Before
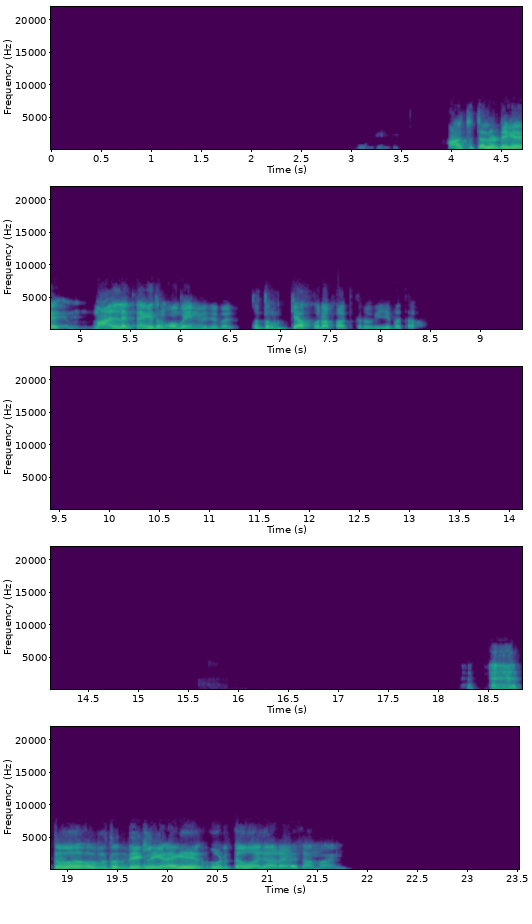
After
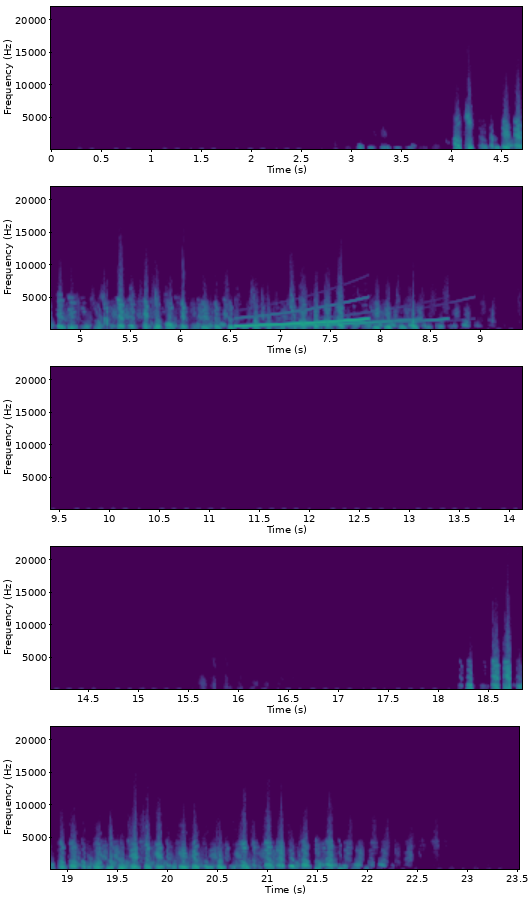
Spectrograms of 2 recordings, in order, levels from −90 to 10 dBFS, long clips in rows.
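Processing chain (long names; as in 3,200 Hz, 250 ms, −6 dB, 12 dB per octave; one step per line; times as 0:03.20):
mains-hum notches 60/120/180/240/300/360/420/480/540/600 Hz
brickwall limiter −22 dBFS, peak gain reduction 10 dB
reversed playback
downward compressor 5 to 1, threshold −41 dBFS, peak gain reduction 13 dB
reversed playback
gate pattern ".x.xxx.xxxx" 194 BPM −24 dB
granular cloud 80 ms, grains 8.2 per second, spray 11 ms, pitch spread up and down by 0 semitones
pitch-shifted copies added −3 semitones −15 dB, +3 semitones −2 dB, +4 semitones −16 dB
sound drawn into the spectrogram rise, 0:06.53–0:07.89, 580–1,700 Hz −43 dBFS
soft clipping −40 dBFS, distortion −13 dB
echo through a band-pass that steps 265 ms, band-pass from 330 Hz, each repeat 1.4 octaves, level −5 dB
level +9 dB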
